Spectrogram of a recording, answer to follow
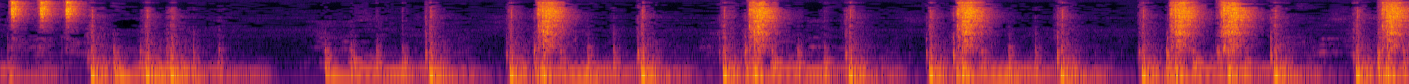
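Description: West Coast hip hop beat played on a Maschine Studio with Marble Rims drum sounds: a deep bassline under kick drums, with a sharp snare-type hit about every second and a half. The beat drops out briefly about two seconds in.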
